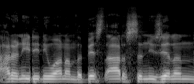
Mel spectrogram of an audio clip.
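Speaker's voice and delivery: ordinary talk, nothing marked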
